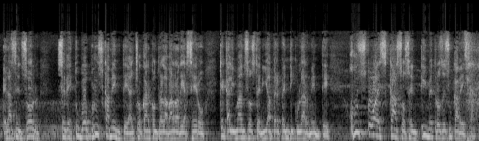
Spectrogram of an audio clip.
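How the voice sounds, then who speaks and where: A man's voice: on the high side, normal speed, a little hiss or hum. A man narrating a scripted radio drama in a dramatic, suspenseful manner. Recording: dramatic music underneath.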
